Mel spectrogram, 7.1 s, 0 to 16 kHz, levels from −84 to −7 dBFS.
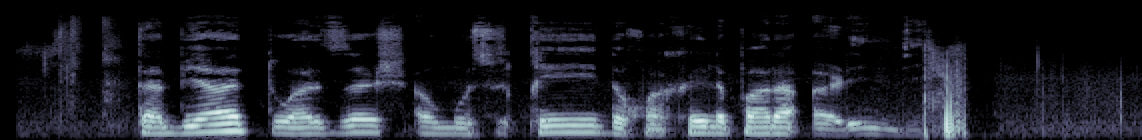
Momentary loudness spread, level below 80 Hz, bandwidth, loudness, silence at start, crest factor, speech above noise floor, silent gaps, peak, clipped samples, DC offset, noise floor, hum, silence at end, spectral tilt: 14 LU; -58 dBFS; 11 kHz; -26 LUFS; 0.45 s; 24 dB; 34 dB; none; -4 dBFS; under 0.1%; under 0.1%; -60 dBFS; none; 1.1 s; -6.5 dB/octave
